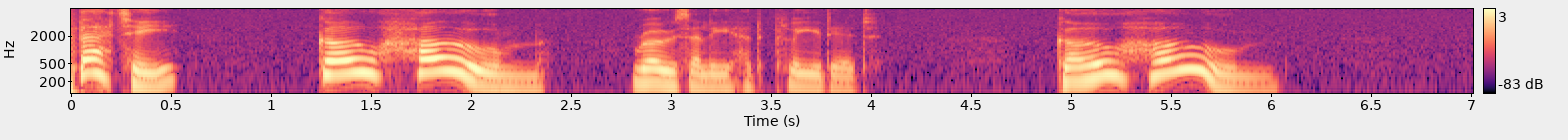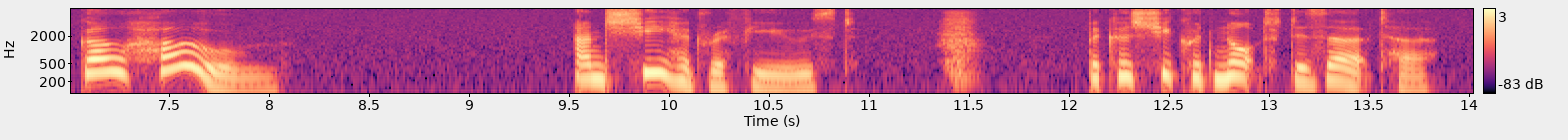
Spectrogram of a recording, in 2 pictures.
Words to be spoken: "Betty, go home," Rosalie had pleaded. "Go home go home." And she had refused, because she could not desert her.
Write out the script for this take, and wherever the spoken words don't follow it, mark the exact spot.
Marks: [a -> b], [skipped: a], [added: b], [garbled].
"Betty, go home," Rosalie had pleaded. "Go home go home." And she had refused, because she could not desert her.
